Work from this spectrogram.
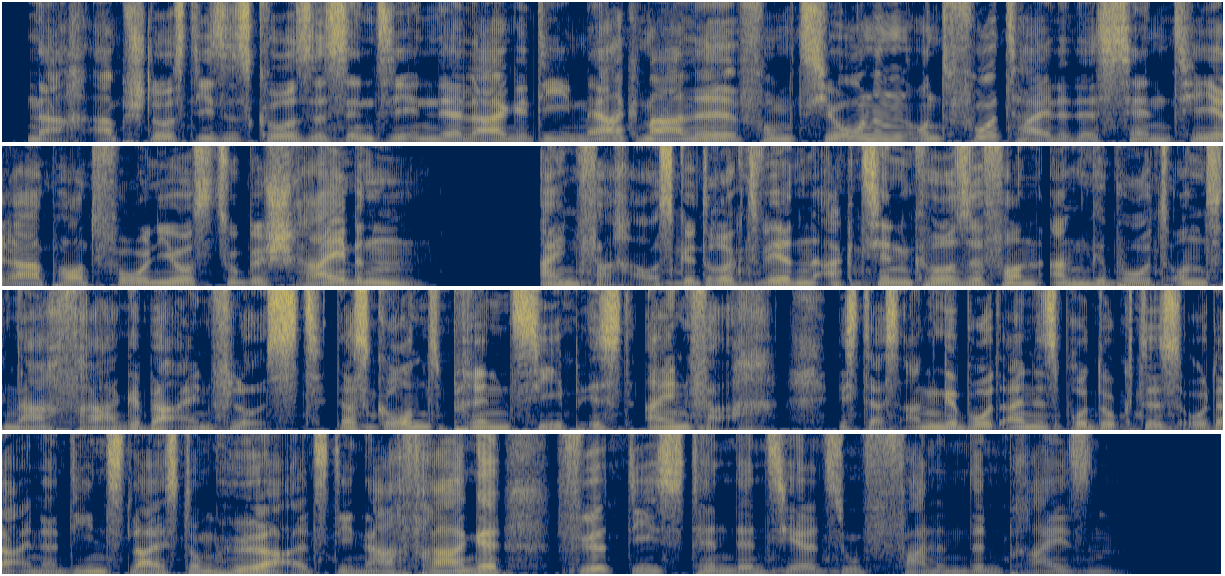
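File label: German, male, narration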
